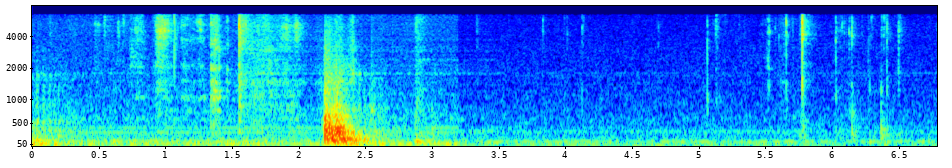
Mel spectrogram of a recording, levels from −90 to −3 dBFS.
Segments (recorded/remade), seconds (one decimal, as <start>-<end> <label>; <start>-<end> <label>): 0.0-1.7 recorded; 1.7-3.5 remade; 3.5-6.8 recorded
